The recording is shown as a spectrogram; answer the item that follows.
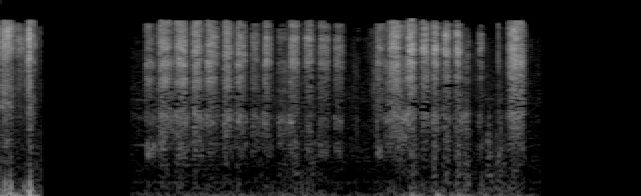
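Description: Scribbling sound effect of a pen on paper, scratchy and uneven, in two runs of about a second each, stopping abruptly a little past the halfway mark. At the very start come the last strokes of a quick drum-like rattle.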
